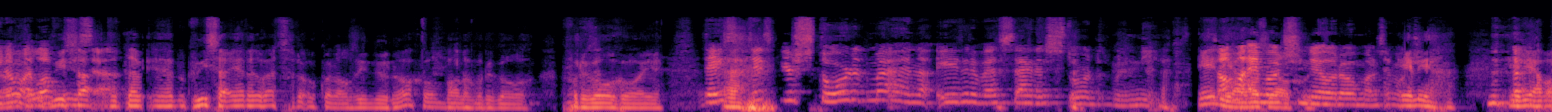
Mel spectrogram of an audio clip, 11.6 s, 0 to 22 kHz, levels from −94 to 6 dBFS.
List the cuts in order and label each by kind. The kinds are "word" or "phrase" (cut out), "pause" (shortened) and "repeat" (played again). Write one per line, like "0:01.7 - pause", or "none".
0:01.0 - word
0:04.2 - pause
0:08.9 - pause
0:10.4 - word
